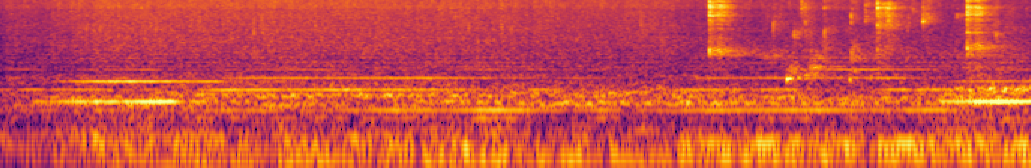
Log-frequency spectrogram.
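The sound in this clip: Steady rain falling outside a building, a continuous soft hiss that holds throughout, with a few brief, sharper drips or taps near the end and no voices.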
